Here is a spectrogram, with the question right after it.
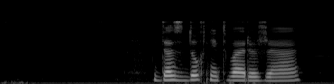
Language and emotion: Russian, angry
